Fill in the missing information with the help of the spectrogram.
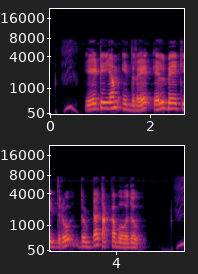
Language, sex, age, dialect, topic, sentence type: Kannada, male, 18-24, Mysore Kannada, banking, statement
